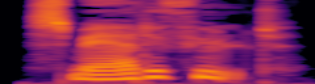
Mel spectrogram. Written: smertefyldt

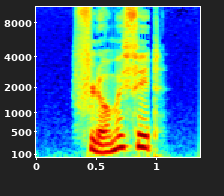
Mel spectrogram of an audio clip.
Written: flommefedt

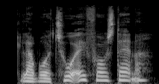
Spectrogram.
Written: laboratorieforstander

